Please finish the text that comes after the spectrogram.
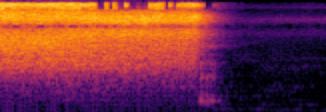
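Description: A pressure cooker whistle releases a loud, steady steam hiss for about a second, then cuts off abruptly into near silence.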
